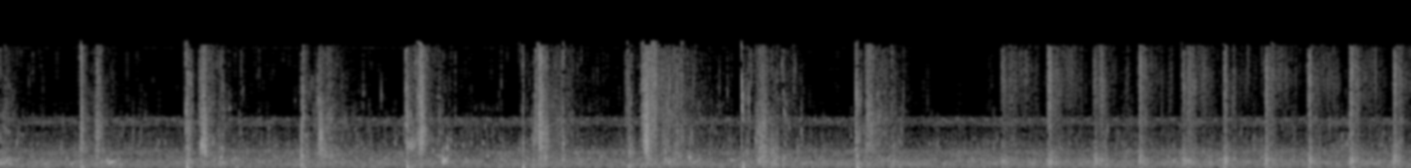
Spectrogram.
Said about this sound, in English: If I run through a creek and downstream a bit, that'll help confuse her.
